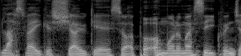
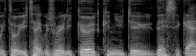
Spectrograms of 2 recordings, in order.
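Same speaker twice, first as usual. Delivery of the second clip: usual speaking voice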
